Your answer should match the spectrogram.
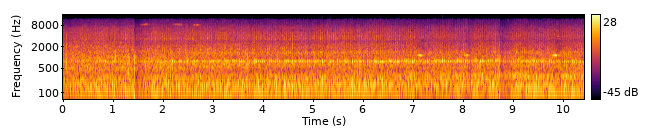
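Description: A vehicle engine idling: a steady, even hum with a constant mid-pitched tone running through it.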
